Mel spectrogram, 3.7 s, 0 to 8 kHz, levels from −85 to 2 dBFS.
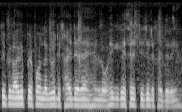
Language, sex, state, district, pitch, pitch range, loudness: Hindi, male, Madhya Pradesh, Katni, 125 Hz, 115-130 Hz, -16 LUFS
